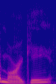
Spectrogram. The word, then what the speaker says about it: Margy: I like to go by Margy, that's with a hard G sound.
